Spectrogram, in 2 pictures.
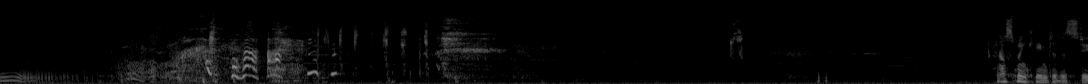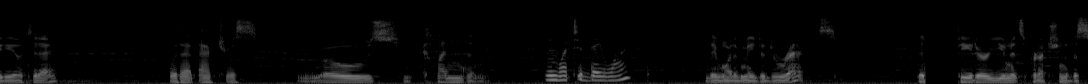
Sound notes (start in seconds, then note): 1.2 laughs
